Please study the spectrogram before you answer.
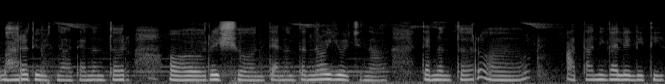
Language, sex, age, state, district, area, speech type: Marathi, female, 18-30, Maharashtra, Sindhudurg, rural, spontaneous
